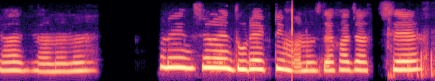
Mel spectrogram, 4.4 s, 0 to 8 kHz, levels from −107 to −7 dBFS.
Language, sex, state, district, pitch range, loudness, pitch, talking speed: Bengali, female, West Bengal, Malda, 280-330 Hz, -16 LUFS, 295 Hz, 70 wpm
